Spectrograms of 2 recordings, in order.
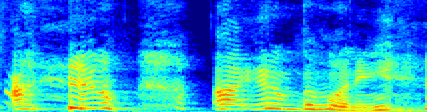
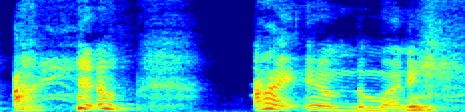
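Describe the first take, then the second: First: Loud, high, laughing through the words; laughing proclamation. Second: Loud proclamation. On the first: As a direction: crow it out between laughs. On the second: Repeats it, steadier. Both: Real, not acted.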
